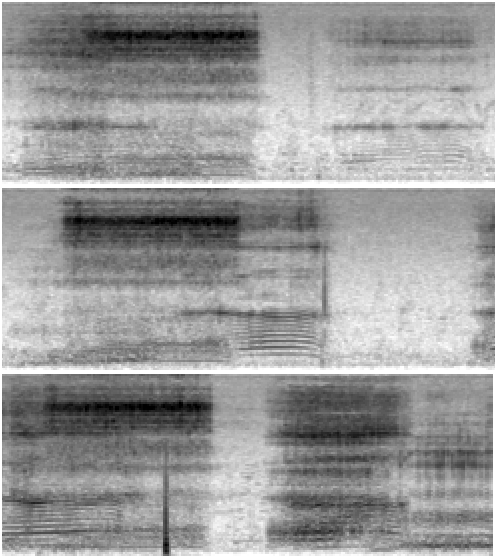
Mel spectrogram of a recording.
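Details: Four young women snoring together in a hotel room after drinking alcohol: overlapping snores, rough rattling breaths and higher snorting sounds, with a brief click in the room.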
